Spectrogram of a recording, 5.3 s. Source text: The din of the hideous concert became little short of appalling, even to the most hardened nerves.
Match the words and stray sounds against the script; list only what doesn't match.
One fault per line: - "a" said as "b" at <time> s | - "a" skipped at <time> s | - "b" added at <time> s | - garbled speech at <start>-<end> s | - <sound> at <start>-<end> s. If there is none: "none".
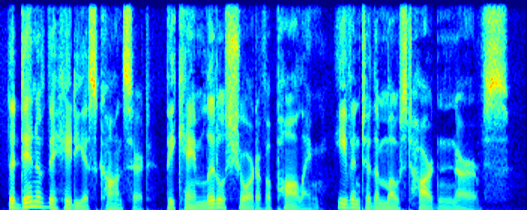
none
